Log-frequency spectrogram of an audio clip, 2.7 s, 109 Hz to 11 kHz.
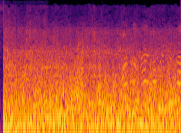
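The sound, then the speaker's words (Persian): An Iranian-made Shahed-136 kamikaze drone used by Russia flies overhead with a steady, loud, rough engine buzz, heard as an unbroken drone mixed with wind-like noise. “این صدای پهپاد انتحاری روسیه گل شمدانی دو یا همان شاهد 136 ساخت ایران است”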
